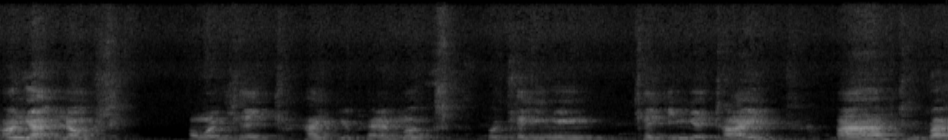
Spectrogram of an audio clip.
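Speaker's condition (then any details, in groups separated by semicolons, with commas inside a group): Cerebral palsy; mild, ataxic type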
